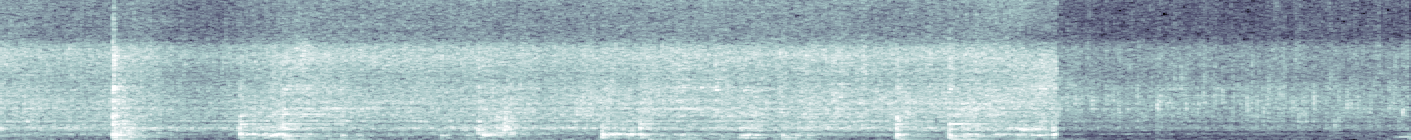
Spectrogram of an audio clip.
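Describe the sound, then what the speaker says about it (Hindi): Beef sizzles steadily as it fries with whole garam masala in a pot, a constant crackling hiss broken by repeated scraping stirs and a few sharp knocks of the spoon, close and loud with no talking. "अब गोश्त को फ्राई कर लूँगी। साथ ही इसमें जो है साबुत गरम मसाला ये ऐड कर दूँगी।"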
